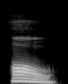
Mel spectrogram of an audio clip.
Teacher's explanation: The sound is O before dark L. The starting position is more open, further back, and rounded.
